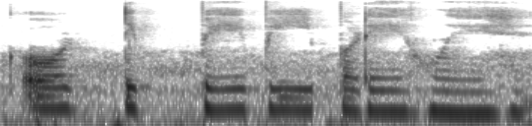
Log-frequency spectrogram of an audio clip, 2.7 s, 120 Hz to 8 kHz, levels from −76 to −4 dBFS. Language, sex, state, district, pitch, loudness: Hindi, female, Punjab, Pathankot, 185 Hz, -22 LUFS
